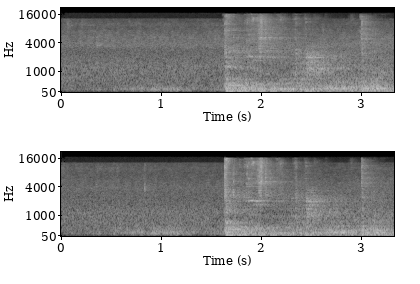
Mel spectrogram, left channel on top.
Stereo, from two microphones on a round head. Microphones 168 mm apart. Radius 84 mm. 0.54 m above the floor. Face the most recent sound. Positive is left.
turn(degrees=10)  # may be behind; listen again after turning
